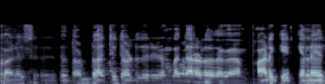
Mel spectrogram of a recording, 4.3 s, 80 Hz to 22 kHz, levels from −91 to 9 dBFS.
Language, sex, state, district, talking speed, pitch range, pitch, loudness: Kannada, male, Karnataka, Dharwad, 195 wpm, 105-115 Hz, 105 Hz, -26 LUFS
